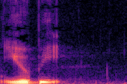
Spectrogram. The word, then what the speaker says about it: Jubeat: These are 2003's Karaoke Revolution, 2007's Jubeat, and 2010's U-Beat. – Dance Masters. – Careful, the J is silent. Jubeat.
